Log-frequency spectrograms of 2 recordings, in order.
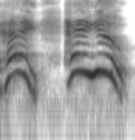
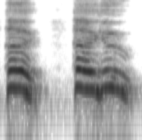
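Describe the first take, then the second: First: It is called out in a higher, brighter voice. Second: It is said in a very deep, low voice.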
